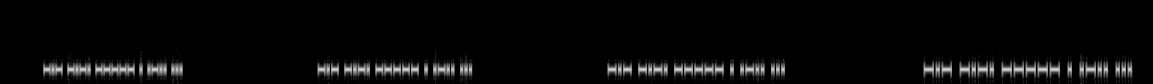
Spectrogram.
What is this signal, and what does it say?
Morse code, heard as a keyed tone, about 51 wpm, 700 Hz. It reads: KC0ELS KC0ELS KC0ELS KC0ELS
